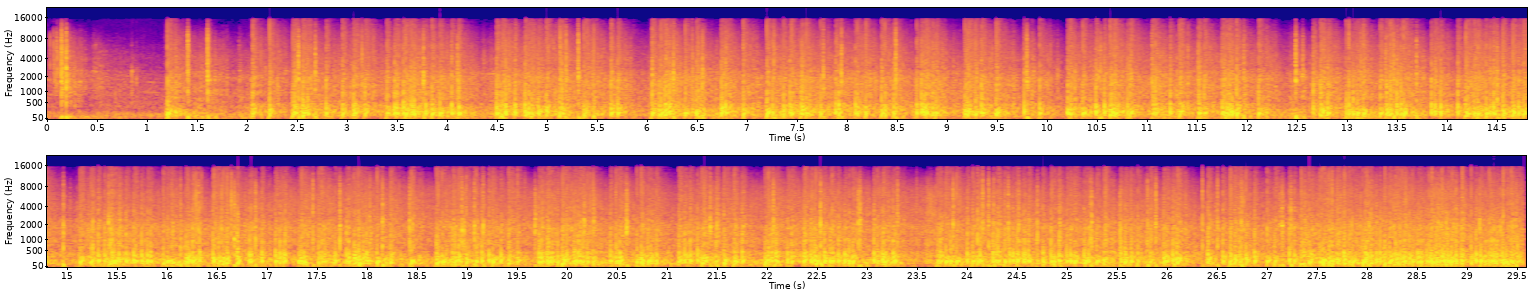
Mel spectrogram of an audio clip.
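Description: Fireworks display: after a brief lull about a second in, a dense, unbroken barrage of aerial shells bursting and crackling, bang after bang with hardly a gap.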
